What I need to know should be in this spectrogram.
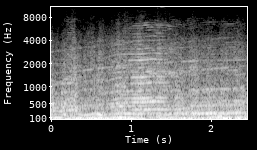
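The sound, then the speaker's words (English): Spaceship rear thrusters engage as the vessel slowly turns away from the sun, producing a loud, continuous roaring engine rumble with heavy low-end power and a steady, slightly pulsing drone throughout. “Rear thrusters engaging. The Discovery slowly turns away from the sun.”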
